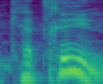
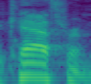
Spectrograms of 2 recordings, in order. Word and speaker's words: Catherine: at this point that I probably should be calling you Catherine as opposed to Catherine. Would you prefer that? That's fine. I'm used to both ways of pronouncing my names. Well, I think I should probably pronounce it the proper way, given that you're in Quebec.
